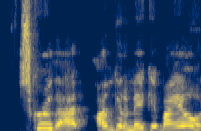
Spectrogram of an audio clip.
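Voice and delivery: ordinary talk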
